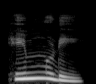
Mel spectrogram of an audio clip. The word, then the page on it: ಹೆಮ್ಮಾಡಿ: hemmāḍi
